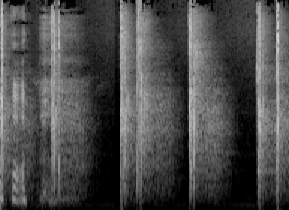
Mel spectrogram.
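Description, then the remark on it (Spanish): Sharp, loud hand claps land in quick pairs and singles at a steady pace, each with a short ringing decay, after a brief snatch of voice at the start; the claps are part of a short, simple song arrangement of only voices and claps. “Nada más son voces y con claps y aplausos, no sé si dice aplausos.”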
